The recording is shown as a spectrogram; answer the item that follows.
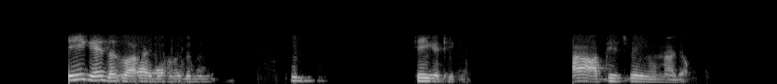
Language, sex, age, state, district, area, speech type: Hindi, male, 30-45, Madhya Pradesh, Ujjain, rural, conversation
